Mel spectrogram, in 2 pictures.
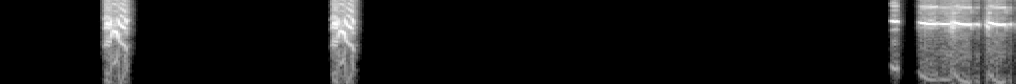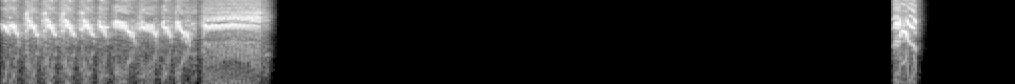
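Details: Lined seedeater in nature giving a two-second loud burst of quick high chirps and a buzzy trill, set between long silences and a few isolated single clicks.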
